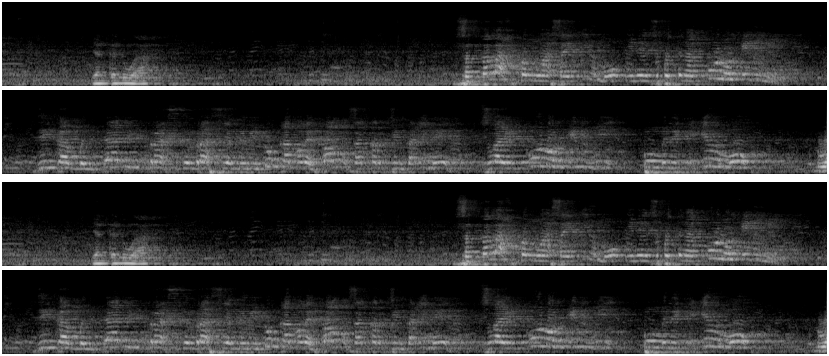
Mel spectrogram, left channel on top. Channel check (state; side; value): normal; both; correlation 0.95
